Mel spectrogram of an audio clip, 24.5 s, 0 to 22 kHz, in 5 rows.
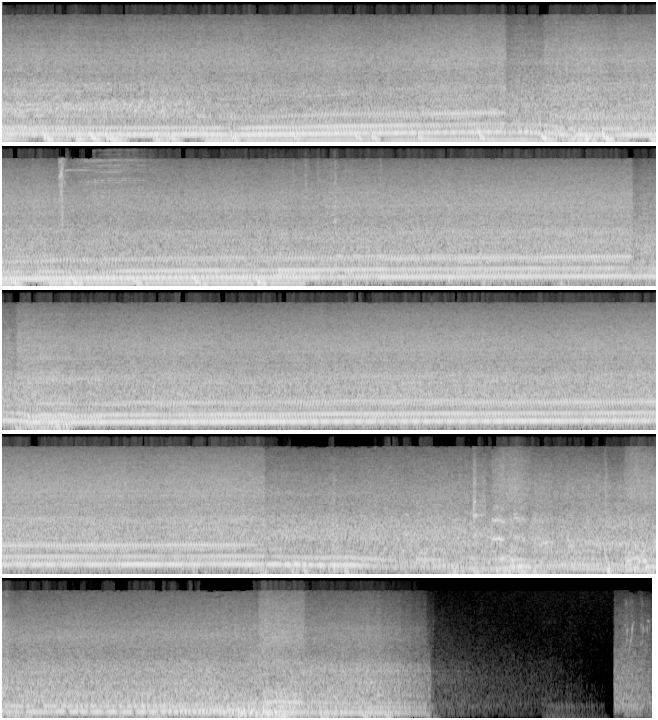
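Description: A Mazda MX-5 in the Forza Horizon 6 racing game is driven hard through corners, its engine revving loud and steady with pitch shifts at each gear change, tires squealing and skidding, before the sound cuts off abruptly.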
